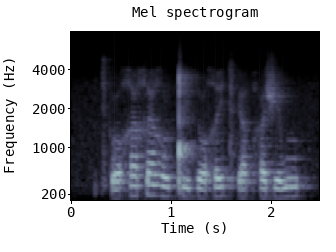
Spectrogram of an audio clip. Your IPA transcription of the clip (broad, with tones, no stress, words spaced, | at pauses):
t͡sʼo˩χɛ˥χ ɾɛ˥ʁu˩˧ǃi˩ t̪o˩χi˧˥ t͡sʼe˩ qʰɯ˩ʃe˩˧wu˧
